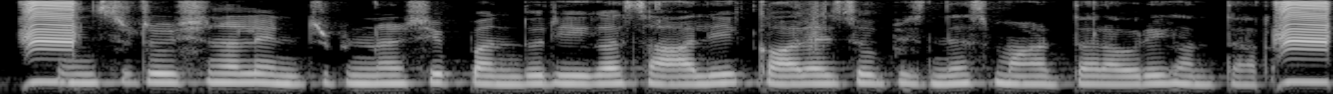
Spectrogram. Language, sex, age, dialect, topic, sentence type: Kannada, female, 18-24, Northeastern, banking, statement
